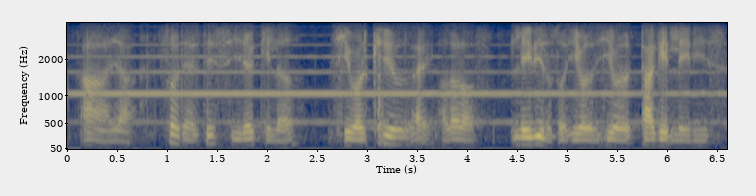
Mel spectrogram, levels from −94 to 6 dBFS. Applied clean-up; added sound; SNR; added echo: none; Wind instrument, woodwind instrument; 7 dB; none.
